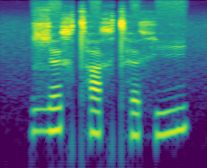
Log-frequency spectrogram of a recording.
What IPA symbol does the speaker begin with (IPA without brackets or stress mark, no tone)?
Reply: ɮ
